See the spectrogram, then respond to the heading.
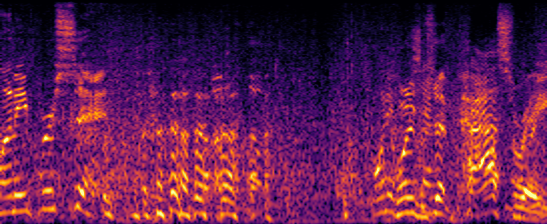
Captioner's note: instructors laugh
